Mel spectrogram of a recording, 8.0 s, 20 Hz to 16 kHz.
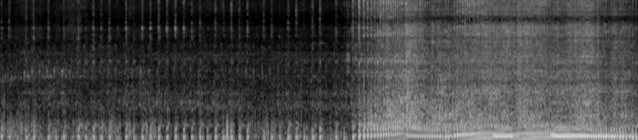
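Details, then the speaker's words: Coolster 110cc kids' ATV with a dedicated starter solenoid, rear jacked up, brake off: even regular putter at about three beats a second, then a smooth rise in revs as the rear wheels spin; healthy normal idle. "So no issues there. It idles really well. It sounds good."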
